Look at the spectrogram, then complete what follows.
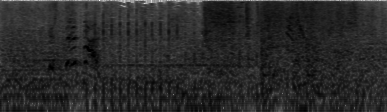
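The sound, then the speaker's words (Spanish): Gunfire from a hitman shooting from a low-flying helicopter at the driver of a speeding jeep on a winding trail in a radio drama: loud, dense, rapid shots running continuously. “¡Mata al conductor! El sicario obedece y dispara.”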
